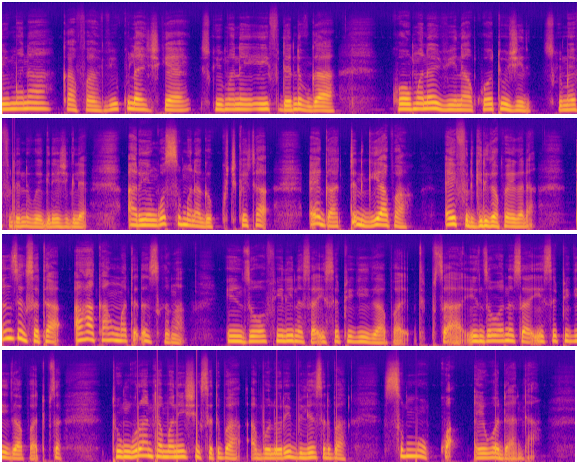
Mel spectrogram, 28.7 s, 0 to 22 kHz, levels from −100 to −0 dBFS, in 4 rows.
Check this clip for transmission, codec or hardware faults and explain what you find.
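Two faults are present in this speech.

From 7.32 to 7.36 s, chunks out of order: one 20 ms chunk plays one slot late, producing a jumbled blip; the waveform shows three abrupt discontinuities.

From 23.25 to 28.48 s, periodic USB or driver dropouts: about twenty tiny skips, each around a millisecond, repeat every 0.249 s, heard as regular ticks and seen as evenly spaced vertical lines on a spectrogram.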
